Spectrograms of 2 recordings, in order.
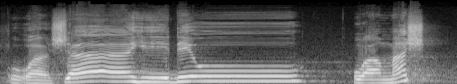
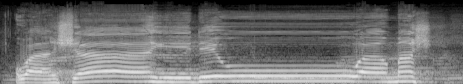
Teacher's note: Jadi situ ada ayat yang ketiga, wasya, hi pendek, diu ingat masuk ke waw, itu masuk ke al khaisum, rongga hidung, atau sebut idgham bigunnah, masuk dengan dengung.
